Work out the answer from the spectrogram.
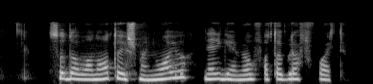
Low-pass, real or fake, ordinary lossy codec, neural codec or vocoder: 7.2 kHz; real; Opus, 64 kbps; none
